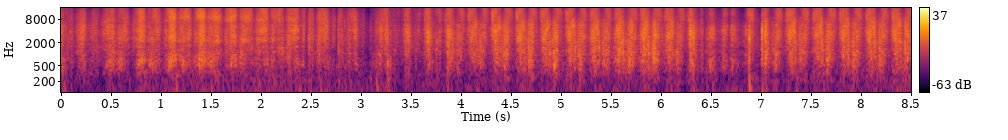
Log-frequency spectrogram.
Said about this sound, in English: to buff, we're going to use a nice big horsehair buffing brush, and you're just going to use nice big strokes across the shoe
